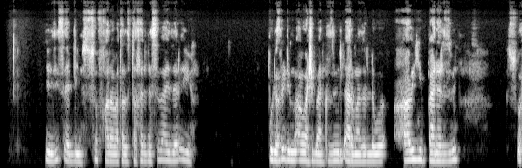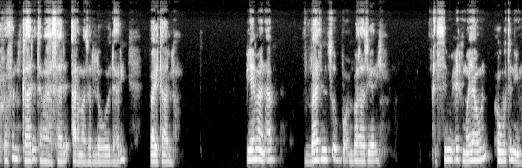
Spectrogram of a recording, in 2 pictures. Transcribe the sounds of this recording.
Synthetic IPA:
ʔɨzisʼɐlːimsufkʼɐɾaβat̪ʰat̪zɨt̪ʰɐxɐd̪ɐd̪ɐsɨβajzɐɾʔɨɨjːu | b̥ɨd̪ɨħɾid̪ɨmːaawaʃibaŋkzɨβɨlaɾmazɐlːɐwoʕaβjibanɐɾzɨβɨl | sʼɨħufɨnkʰalɨʔt̪ʰɐmahsaliʔaɾmazɐlːɐwod̪ɨħɾi | b̥ajt̪ʰalːo | b̥ɨjemanaβ | vazint͡sʼɨbːuχʼɨbot̪ʰat̪jeɾɨjːu | ʔɨt̪ʰi̥sɨmːɨʕit̪mojawʊnʕɨβut̪ʰɨnɨjːu

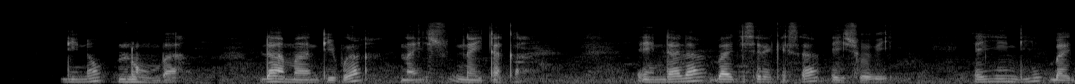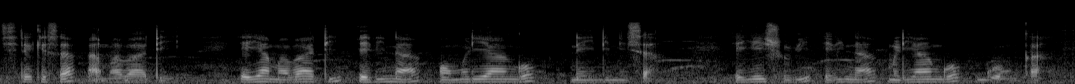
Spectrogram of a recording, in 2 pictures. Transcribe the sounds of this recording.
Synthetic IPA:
lino̞nuːmba | laːmaːntiβwa | naitaka | e̞ndalaβaɟiseɾe̞ke̞saeisuβi | ejiːndiβaɟiseɾe̞ke̞sa̰ːmaβaːti | e̞jaːmaβaːtie̞ɾina | o̞muljaːŋɡo̞ | ne̞idinisa̰ | e̞je̞isuβie̞ɾinamuljaːŋɡo̞ɡwoːŋka

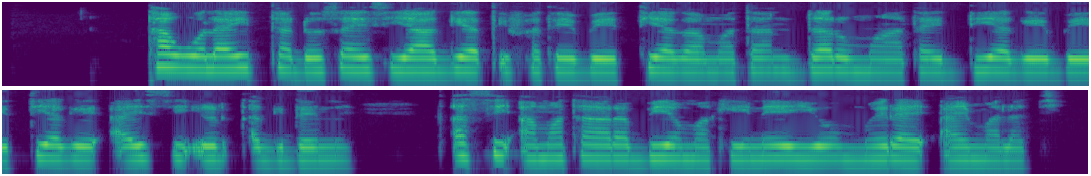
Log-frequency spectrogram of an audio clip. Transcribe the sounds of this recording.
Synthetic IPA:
t̪ɐwɔlɐjt̪ːɐd̪ɔsɐjsjaːɡɪjɐt̪ʼɪfɐt̪ebe̞ːt̪ːɪjaɡaːmɐt̪ɐnd̪ɐɾʊmaːt̪ɐjd̪ɪjaɡe̞ːbe̞ːt̪ːɪjaɡe̞ːʔɐjsːɪʔɪɾt̪ʼɐɡɪd̪ɛnːɛ | kʼɐsːɪʔɐmɐt̪aːɾɐbɪjɐmɐkiːneːjomɛɾɐjʔɐjmɐlɐt̪ɪ̥

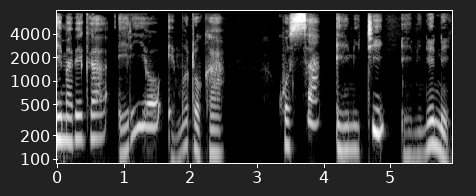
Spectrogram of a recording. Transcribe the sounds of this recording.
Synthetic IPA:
emaβe̞ɡae̞ɾijo̞e̞mːo̞to̞kʰa | kʰusa | e̞mitʰi | emine̞ne̞

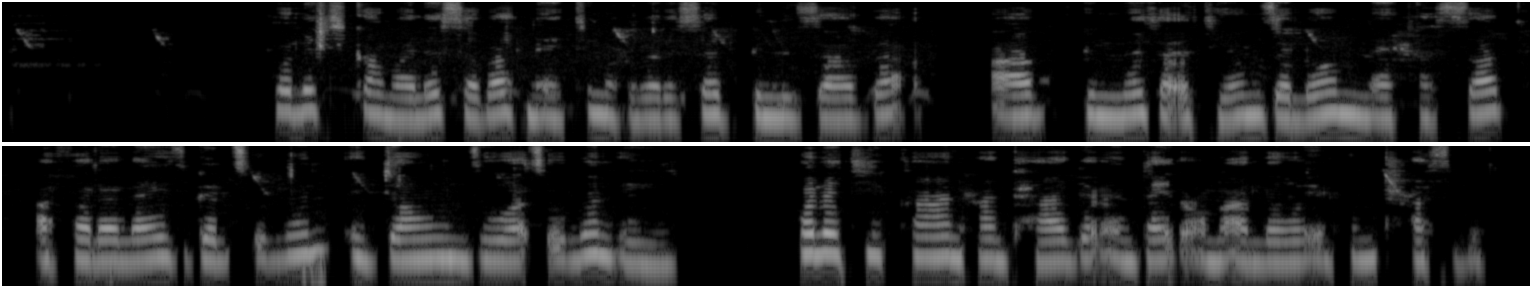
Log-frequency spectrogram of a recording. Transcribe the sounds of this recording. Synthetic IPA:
pʰo̞lɐt̪ʰi̥kʰamalɐt̪sɐβat̪najt̪ʰimaħbɐɾɐsɐβɡɨmːɨzaβɐ | ʔaβɡ̥ɨmːɐza̰ʔɨt̪ʰijo̞mzɐlːɐwo̞mnajħasaβ | ʔafɐlalajizɨɡɐlt͡sʼɨlːunʔɨd͡ʒawɨnzɨwat͡sʼɨlunɨjːu | pʰo̞lɐt̪ʰikʰanħant̪ʰi̥haɡɐɾɨ̰nt̪ʰajt̪ʼɐ̰χʼmɐa̰lːɐwoʔilħumt̪ʰɨ̥ħasɨβu

